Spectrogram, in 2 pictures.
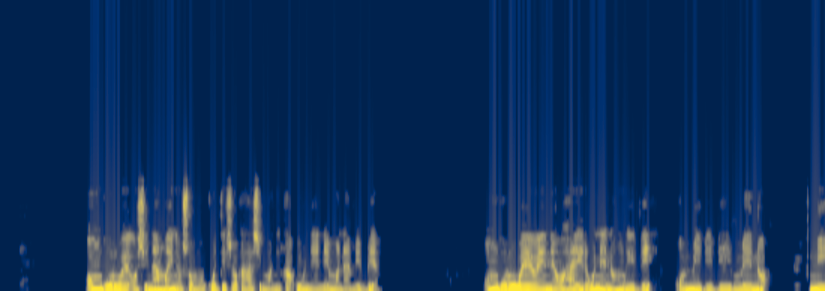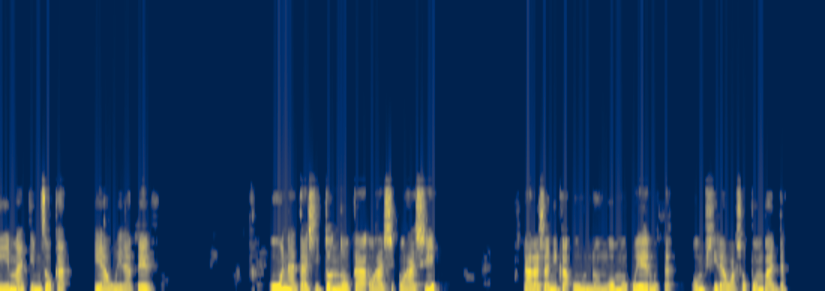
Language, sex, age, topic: Oshiwambo, female, 18-24, agriculture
